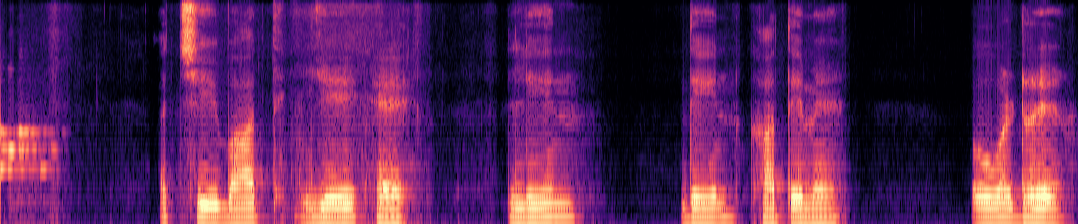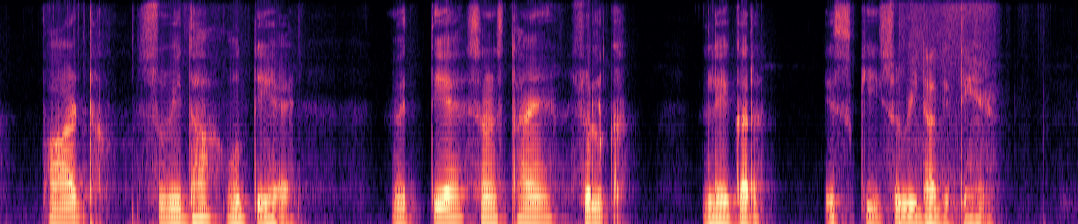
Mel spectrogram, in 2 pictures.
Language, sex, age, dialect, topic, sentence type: Hindi, male, 18-24, Hindustani Malvi Khadi Boli, banking, statement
